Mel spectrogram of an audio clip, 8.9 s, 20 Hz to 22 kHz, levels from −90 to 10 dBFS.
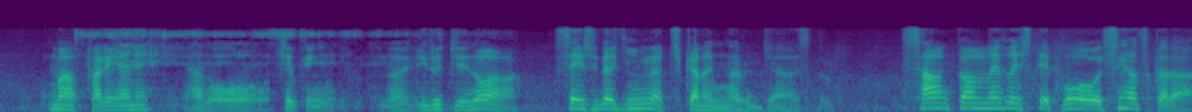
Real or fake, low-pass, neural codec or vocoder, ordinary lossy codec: fake; none; codec, 16 kHz, 1 kbps, FunCodec, trained on LibriTTS, 50 frames a second; none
